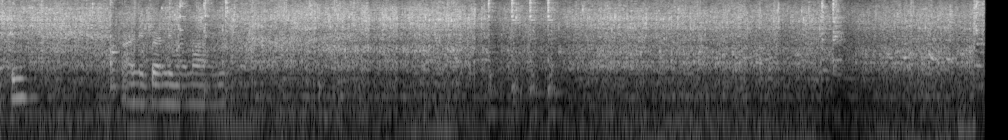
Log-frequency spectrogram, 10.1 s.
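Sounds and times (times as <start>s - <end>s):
curry sizzling in a pan: 0.0s - 9.9s
spatula clicking against pan: 4.9s - 5.6s.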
